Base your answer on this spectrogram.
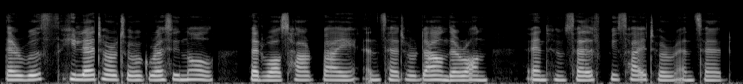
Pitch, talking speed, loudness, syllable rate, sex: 210 Hz, 185 wpm, -20 LUFS, 4.7 syllables/s, female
